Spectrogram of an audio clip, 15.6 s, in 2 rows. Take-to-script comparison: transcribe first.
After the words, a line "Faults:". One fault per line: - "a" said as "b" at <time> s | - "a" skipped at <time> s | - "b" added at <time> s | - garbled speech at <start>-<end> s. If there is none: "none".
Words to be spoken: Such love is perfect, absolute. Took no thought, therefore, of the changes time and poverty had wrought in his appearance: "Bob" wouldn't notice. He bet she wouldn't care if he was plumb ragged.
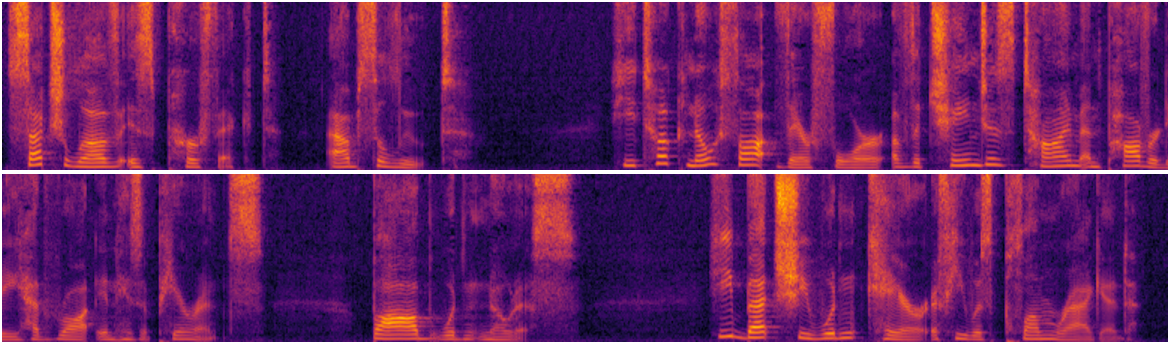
Such love is perfect, absolute. He took no thought, therefore, of the changes time and poverty had wrought in his appearance: "Bob" wouldn't notice. He bet she wouldn't care if he was plumb ragged.
Faults:
- "He" added at 4.0 s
